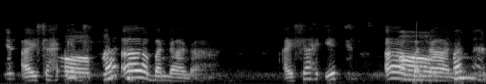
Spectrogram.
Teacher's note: Kita emphasize-nya di banana.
